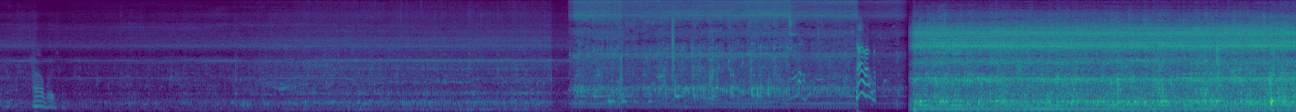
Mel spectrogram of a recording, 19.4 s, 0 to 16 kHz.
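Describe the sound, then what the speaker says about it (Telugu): A motor stirs BD500 biodynamic preparation in water, running as a steady mechanical whir that grows louder in stages, with churning water and a rattling edge, and a voice talks over parts of it. "కానీ మేము దానికి బదులుగా మోటార్తో కలిపాము"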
